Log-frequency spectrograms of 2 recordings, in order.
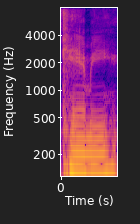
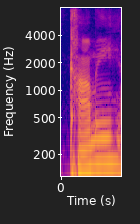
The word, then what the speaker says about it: Kami: It's not pronounced Cami. It's Kami.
